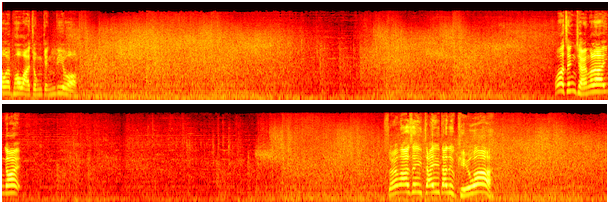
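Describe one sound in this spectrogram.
Energy blasts fire with a rushing whoosh.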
